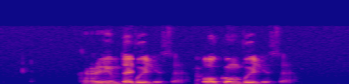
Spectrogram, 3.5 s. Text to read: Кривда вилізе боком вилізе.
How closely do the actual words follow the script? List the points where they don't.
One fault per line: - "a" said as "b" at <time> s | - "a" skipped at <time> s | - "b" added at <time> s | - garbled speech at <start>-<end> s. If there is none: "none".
none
